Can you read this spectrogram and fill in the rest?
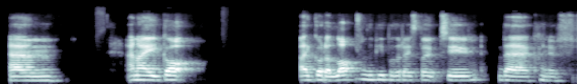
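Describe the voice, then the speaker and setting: Low-voiced, thoughtful woman in a roomy space. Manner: hesitant, thoughtful, self-correcting. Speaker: interview guest, theatre maker. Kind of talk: reflective conversational interview answers. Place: living room at home, indoors, on a video call. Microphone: computer microphone on a video call. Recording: roomy, echoing video-call audio.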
